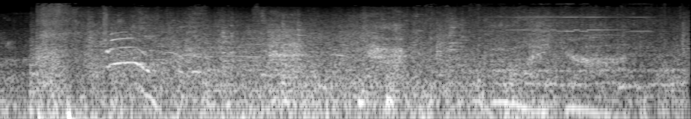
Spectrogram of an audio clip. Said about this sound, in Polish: Wypadliśmy z torów.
